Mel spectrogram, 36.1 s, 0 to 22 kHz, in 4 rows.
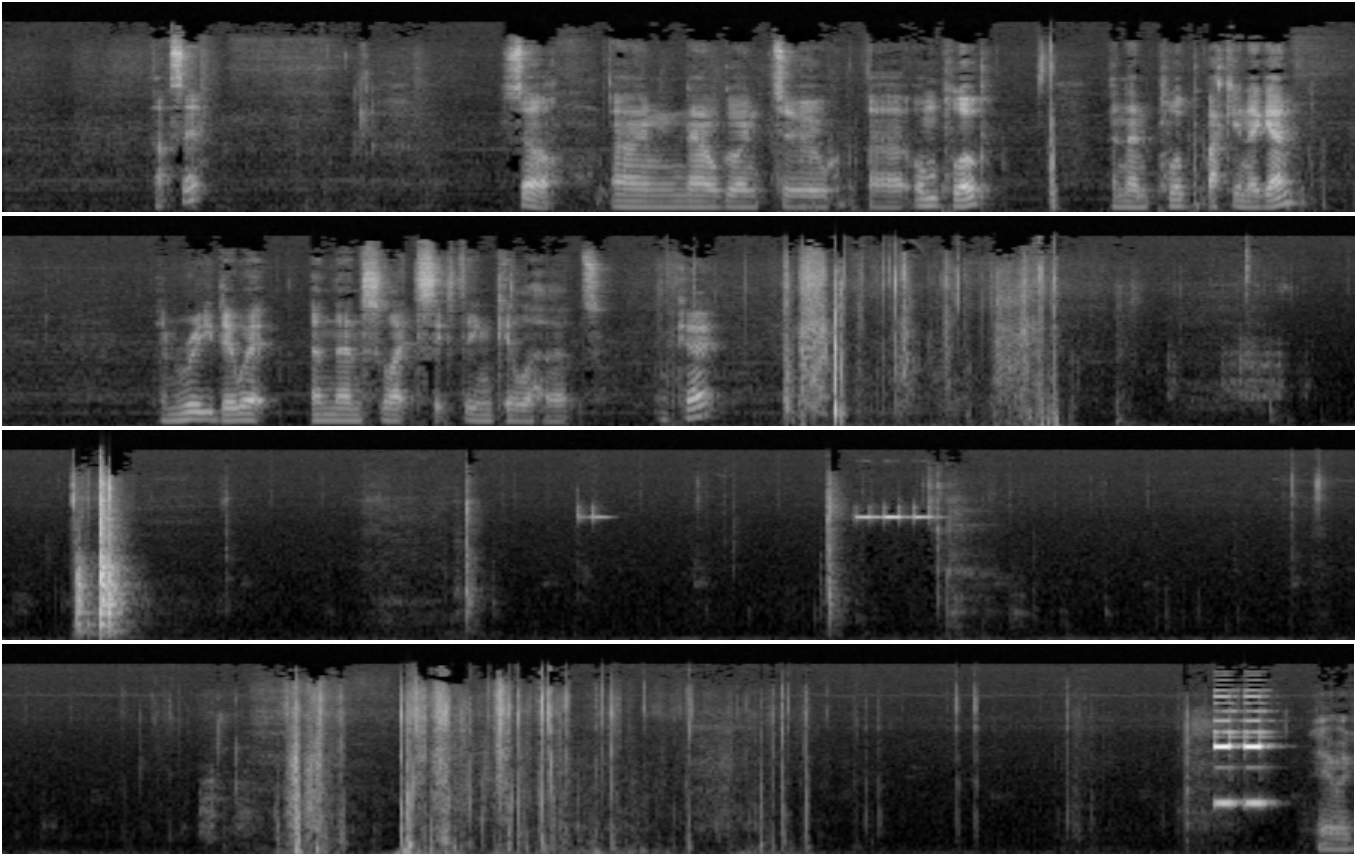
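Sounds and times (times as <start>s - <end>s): short high-pitched beeps: 21.8s - 22.1s, 35.1s - 35.6s.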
